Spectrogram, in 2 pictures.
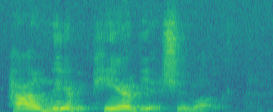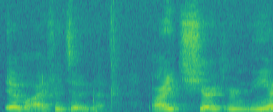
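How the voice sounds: This natural reading voice keeps its intonation fairly even.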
